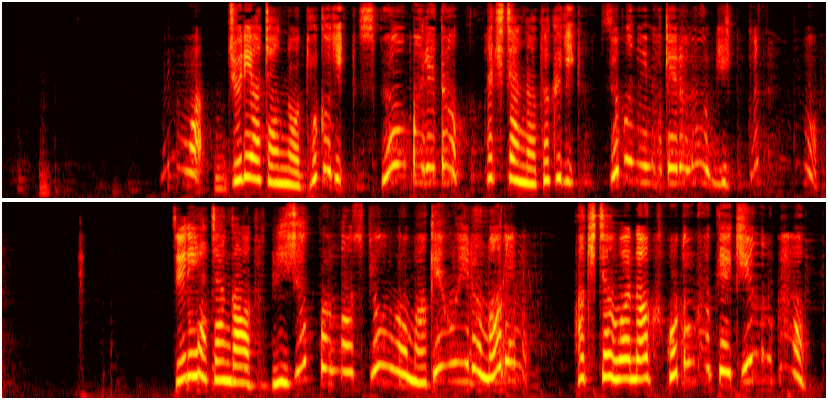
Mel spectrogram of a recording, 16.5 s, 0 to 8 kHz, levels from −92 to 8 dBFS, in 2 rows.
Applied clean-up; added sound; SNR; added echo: neural mask model DeepFilterNet 3.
